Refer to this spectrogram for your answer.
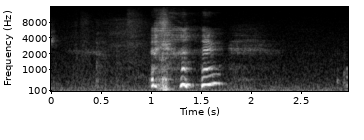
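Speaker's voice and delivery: breathy trailing laugh; amused little laugh; quiet chuckle; soft giggle. Real, not acted. Laughs after Cockney example.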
